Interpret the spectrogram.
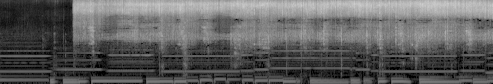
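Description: Chopped onion, tomato and green chili frying in hot oil in a kadai, a loud sizzle that sets in suddenly about a second and a half in, with the scrape of a metal spatula stirring them. Background music plays throughout, alone before the sizzle starts.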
